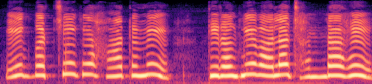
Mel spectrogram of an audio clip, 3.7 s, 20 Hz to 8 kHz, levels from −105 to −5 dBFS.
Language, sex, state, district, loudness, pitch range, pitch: Hindi, female, Madhya Pradesh, Bhopal, -13 LUFS, 325-345 Hz, 335 Hz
